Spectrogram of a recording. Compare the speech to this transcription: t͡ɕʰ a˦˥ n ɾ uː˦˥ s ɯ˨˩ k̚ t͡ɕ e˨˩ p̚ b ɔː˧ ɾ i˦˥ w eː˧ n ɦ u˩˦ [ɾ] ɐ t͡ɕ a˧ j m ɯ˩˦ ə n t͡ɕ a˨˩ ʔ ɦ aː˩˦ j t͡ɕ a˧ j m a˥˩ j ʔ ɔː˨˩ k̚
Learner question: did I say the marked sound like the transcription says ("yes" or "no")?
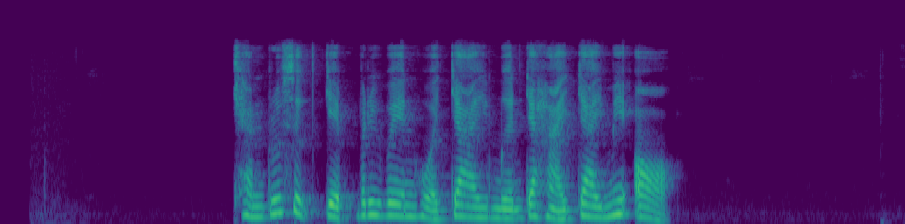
no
